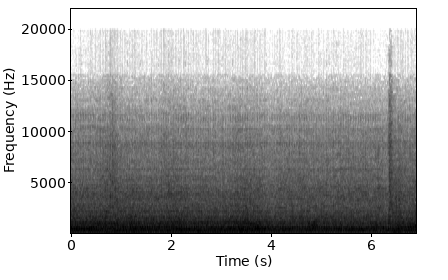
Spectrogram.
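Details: Newly assembled new snow blower with fresh oil and gas, run to check the augers engage: steady, even buzz from the small engine held at constant speed, no misses or knocks; runs cleanly.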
